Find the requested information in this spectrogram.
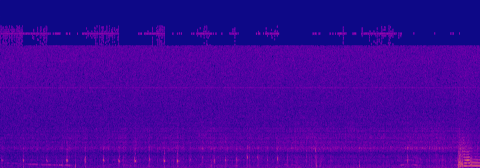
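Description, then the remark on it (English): A voice imitates a horse, with steady rhythmic clip-clop clicks over a low hum, ending in a brief high, wavering whinny at the close. “Like a horse, I'll now be a horse.”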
